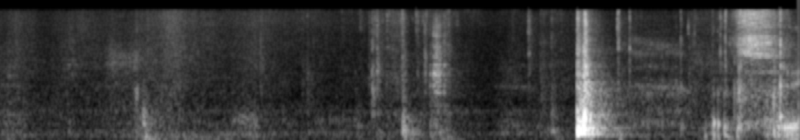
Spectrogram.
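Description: A fridge door thumps shut.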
